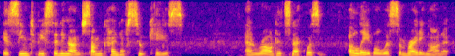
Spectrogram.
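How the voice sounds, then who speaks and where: A woman's voice: on the low side, expressive, moderate pace, dark tone, husky, rough recording. A woman reading a children's story aloud as scripted audiobook narration.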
